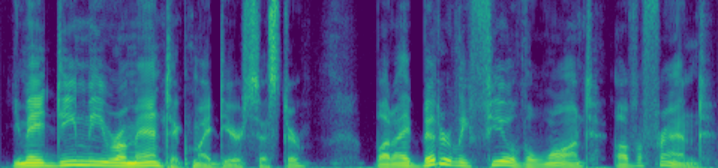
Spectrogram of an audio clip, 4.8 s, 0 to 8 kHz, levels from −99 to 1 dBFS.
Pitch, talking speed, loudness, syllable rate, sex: 125 Hz, 215 wpm, -18 LUFS, 5.3 syllables/s, male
